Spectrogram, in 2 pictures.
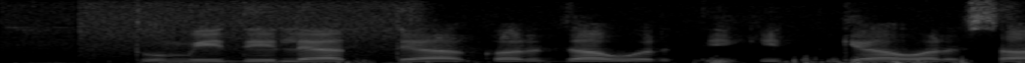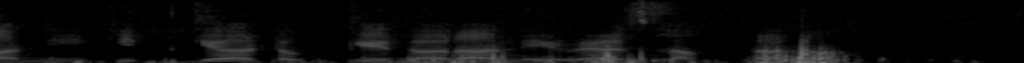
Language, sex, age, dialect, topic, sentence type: Marathi, male, 18-24, Southern Konkan, banking, question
